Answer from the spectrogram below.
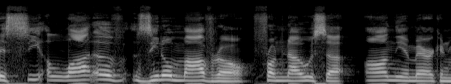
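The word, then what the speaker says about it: Xinomavro: And by the way, when you're looking for Xenomavro in the wine shop, just know it's not spelled with a Z. It's X-I-N-O-M-A-V-R-O, Xenomavro, which means acid black, because it has a very high acidity.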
